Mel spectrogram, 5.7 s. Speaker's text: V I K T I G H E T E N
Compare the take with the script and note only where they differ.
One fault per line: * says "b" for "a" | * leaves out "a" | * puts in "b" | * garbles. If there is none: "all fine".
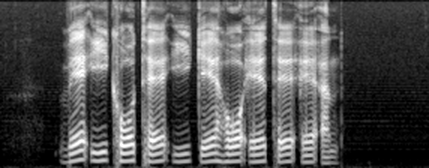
all fine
